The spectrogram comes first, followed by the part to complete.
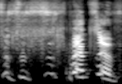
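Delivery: put-on high-pitched stoned voice.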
